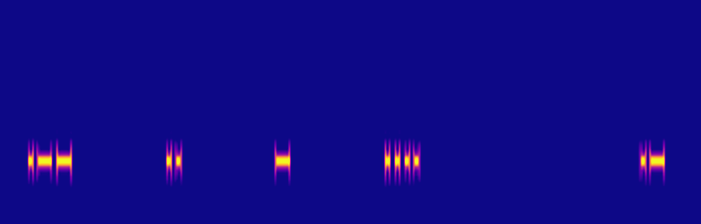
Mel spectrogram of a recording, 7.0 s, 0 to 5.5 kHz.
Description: Morse code, heard as a keyed tone, about 25 wpm, spaced as for 8 wpm, 600 Hz. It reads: WITH A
